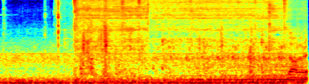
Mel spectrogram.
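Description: Bus doors hiss and close with a pneumatic whoosh.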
